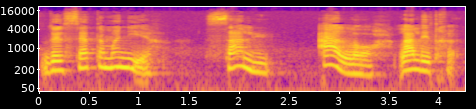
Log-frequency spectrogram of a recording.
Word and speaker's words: salut: elle se prononce u donc tu dois faire comme si tu faisais ou mais en même temps tu essaies de faire donc U et attention la lettre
